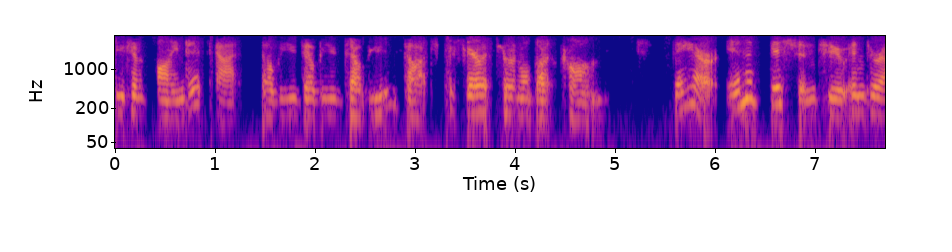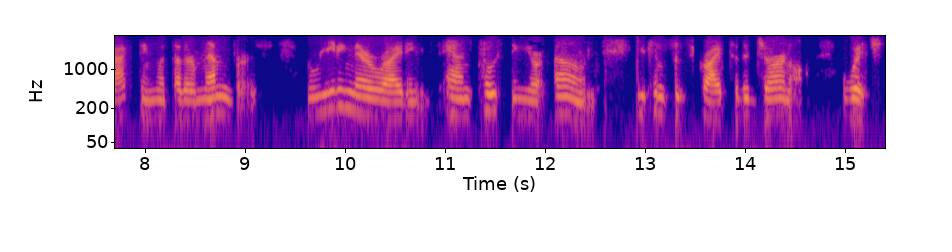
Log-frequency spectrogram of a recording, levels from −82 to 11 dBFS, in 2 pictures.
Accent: American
